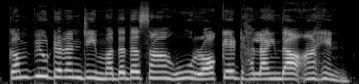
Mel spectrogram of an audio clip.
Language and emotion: Sindhi, neutral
